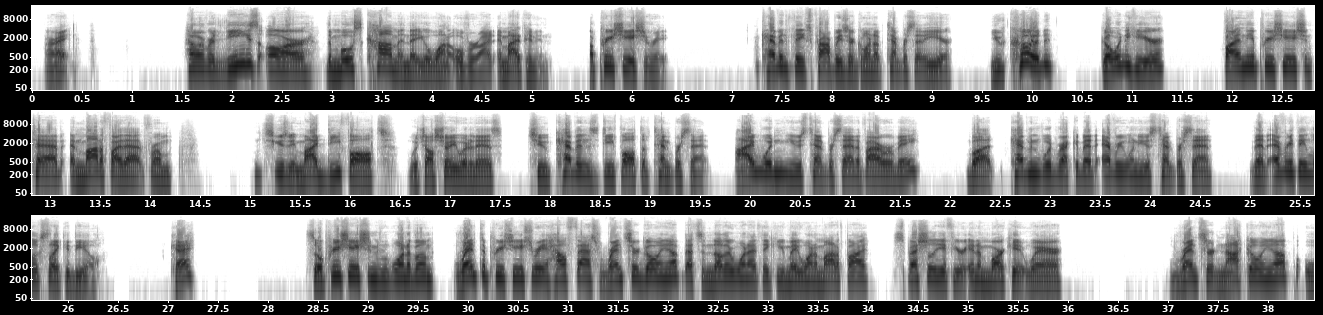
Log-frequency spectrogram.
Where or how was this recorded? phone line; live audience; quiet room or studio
live audience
